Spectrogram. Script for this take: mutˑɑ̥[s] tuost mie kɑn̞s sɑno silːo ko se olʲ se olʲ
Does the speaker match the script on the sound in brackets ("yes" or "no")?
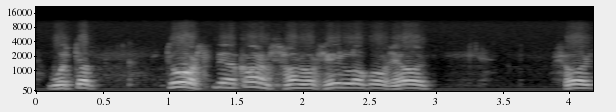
no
